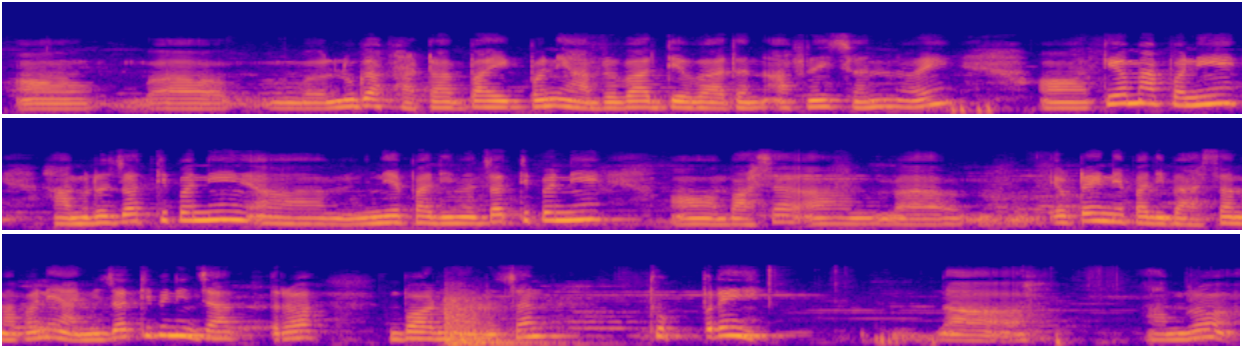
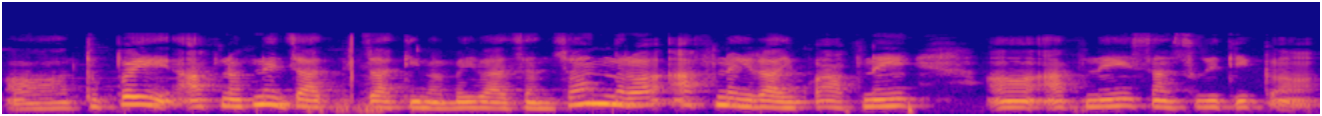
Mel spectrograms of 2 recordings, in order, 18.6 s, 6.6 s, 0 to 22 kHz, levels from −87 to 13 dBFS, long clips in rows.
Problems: constant background noise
